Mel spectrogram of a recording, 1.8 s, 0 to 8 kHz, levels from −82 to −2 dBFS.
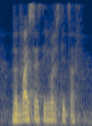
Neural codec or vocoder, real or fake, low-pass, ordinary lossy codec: codec, 16 kHz, 1.1 kbps, Voila-Tokenizer; fake; 7.2 kHz; AAC, 32 kbps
